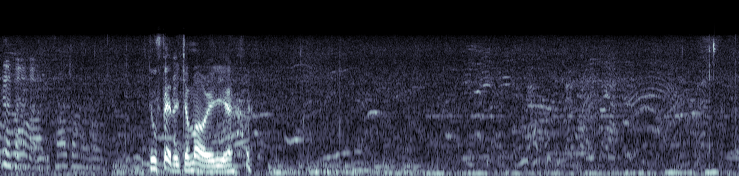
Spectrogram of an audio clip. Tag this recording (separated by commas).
Speech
